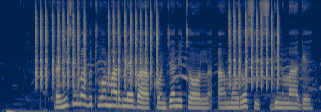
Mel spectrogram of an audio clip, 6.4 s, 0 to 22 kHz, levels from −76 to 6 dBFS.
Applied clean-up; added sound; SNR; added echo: none; Ratchet, pawl; -2 dB; none.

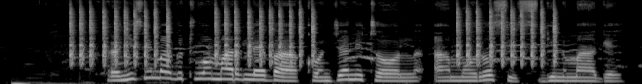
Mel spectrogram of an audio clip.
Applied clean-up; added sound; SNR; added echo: classical method spectral subtraction.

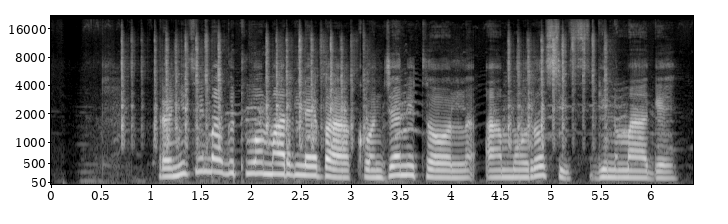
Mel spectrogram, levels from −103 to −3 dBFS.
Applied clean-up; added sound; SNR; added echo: neural mask model RNNoise.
